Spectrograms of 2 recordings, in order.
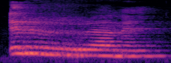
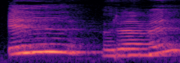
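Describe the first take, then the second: First: الرمل as ir-ramel with a rolled double R; silent lam. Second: الرمل as il-ramel, L sounded, louder; wrong option, clear L before the R in الرمل; lam pronounced. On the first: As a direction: drop the L and roll the R in الرمل. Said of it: "تاني وحدة". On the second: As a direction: keep il apart from ramel in الرمل. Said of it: "We don't pronounce the lam". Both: Shown as a demonstration.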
